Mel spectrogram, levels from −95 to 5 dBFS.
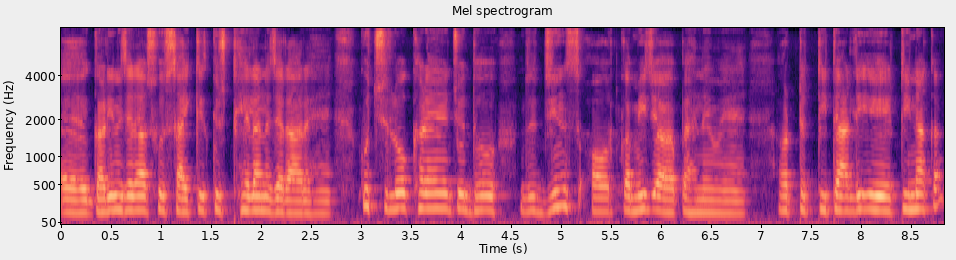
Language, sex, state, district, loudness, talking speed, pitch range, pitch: Hindi, male, Jharkhand, Sahebganj, -17 LUFS, 185 wpm, 155-180 Hz, 170 Hz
